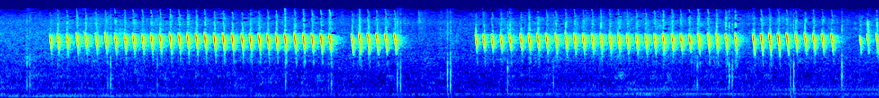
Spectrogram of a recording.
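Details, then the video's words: Ngebren singing by a bar-winged prinia (ciblek sawah): long bursts of quick, high, evenly spaced chips, a nearly three-second run, a short one, a pause, then more sustained trilling. "Suara Burung Sawah Receh Nembak Ngebren // Ciblek Sawah"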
